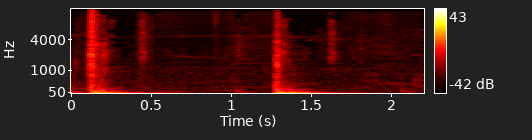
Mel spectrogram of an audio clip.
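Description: Car doors being shut: two heavy thuds, the first just after the start and the second just over a second in.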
